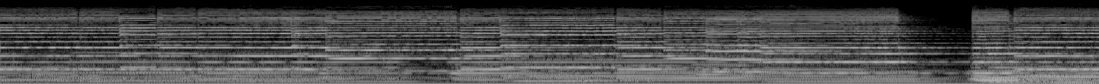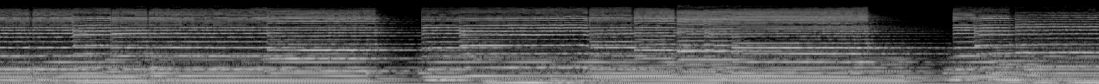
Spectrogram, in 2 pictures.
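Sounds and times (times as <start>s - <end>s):
organs playing: 0.0s - 21.9s.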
